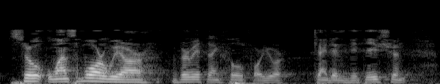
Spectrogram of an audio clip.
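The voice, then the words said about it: Slight foreign accent. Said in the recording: “my little accent”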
